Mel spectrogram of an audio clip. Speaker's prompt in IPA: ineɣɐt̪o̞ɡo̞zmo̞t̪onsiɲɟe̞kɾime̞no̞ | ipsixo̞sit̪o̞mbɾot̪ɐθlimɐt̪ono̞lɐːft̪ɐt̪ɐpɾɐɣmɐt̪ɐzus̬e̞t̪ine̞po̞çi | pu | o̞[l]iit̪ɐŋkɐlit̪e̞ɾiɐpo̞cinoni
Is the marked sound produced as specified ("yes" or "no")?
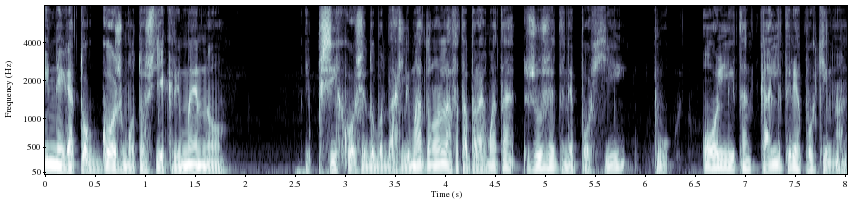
yes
